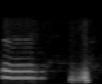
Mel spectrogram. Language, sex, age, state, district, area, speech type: Maithili, female, 18-30, Bihar, Saharsa, rural, conversation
